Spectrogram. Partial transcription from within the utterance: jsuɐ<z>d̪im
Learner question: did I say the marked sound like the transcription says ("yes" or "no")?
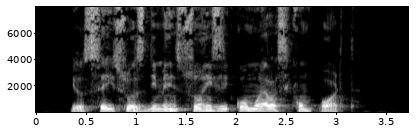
yes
